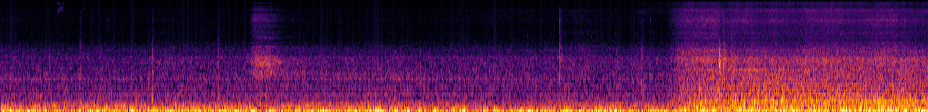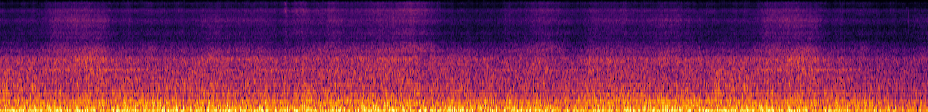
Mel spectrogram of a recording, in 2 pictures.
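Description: A motorboat drones along at sea on one engine on the coast toward Padstow, a steady loud hum with a faint tonal whine under wind noise and water rush, growing noticeably louder after the first several seconds.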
